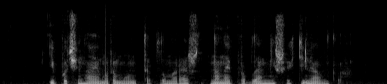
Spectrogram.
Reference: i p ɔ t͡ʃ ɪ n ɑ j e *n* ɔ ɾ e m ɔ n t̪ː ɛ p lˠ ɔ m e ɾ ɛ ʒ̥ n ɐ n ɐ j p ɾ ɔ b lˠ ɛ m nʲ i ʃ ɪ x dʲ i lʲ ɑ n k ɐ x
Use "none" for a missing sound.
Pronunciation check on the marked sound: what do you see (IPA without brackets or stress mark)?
m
